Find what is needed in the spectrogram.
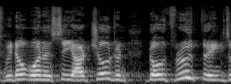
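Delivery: ordinary talk, nothing marked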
